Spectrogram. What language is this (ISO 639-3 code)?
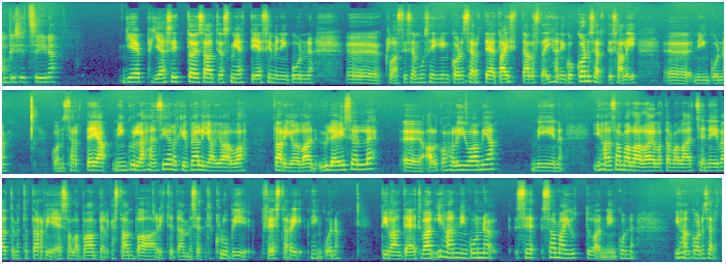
fin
